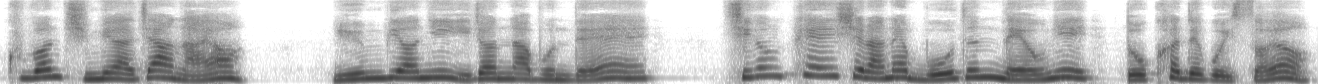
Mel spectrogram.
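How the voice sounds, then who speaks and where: A woman voicing an older man who heads a law firm and speaks calmly and firmly as a protective father. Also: fairly high pitch, normal speed, no echo.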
